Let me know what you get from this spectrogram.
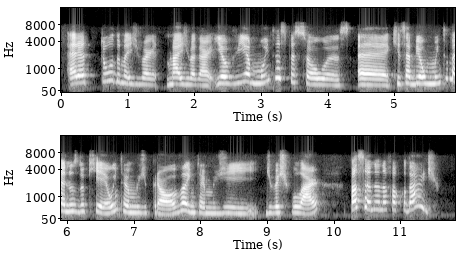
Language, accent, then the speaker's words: Portuguese; São José do Rio Preto, São Paulo, Brazil; moved away as an adult; also born or lived in Marília, Brazil; now in Portugal; eu nasci no interior de São Paulo, né, na cidade de Marília, mas eu cresci em São José do Rio Preto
